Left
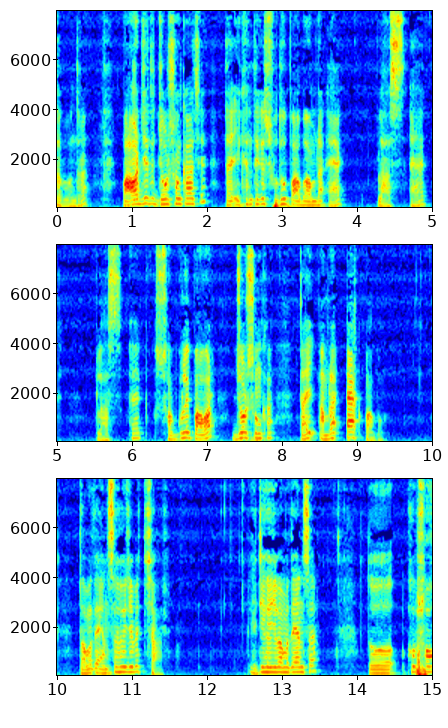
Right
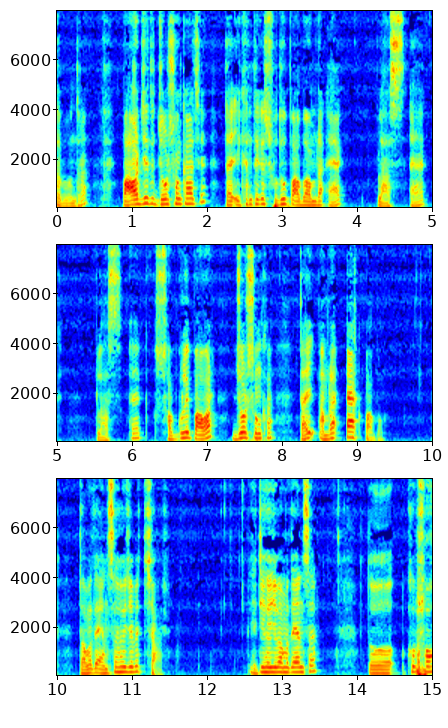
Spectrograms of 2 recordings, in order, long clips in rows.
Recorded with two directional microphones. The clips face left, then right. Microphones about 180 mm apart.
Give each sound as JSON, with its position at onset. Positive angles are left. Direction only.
{"t": 0.0, "sound": "speech", "side_deg": -35}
